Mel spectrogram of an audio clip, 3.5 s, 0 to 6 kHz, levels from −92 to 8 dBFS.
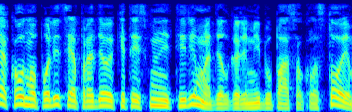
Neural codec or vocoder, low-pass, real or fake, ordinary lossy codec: none; 5.4 kHz; real; MP3, 32 kbps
